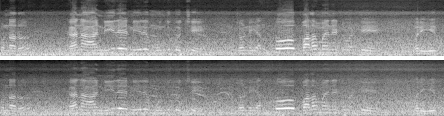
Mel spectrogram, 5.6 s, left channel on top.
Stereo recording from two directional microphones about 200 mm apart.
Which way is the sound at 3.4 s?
15° left (ahead or behind).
